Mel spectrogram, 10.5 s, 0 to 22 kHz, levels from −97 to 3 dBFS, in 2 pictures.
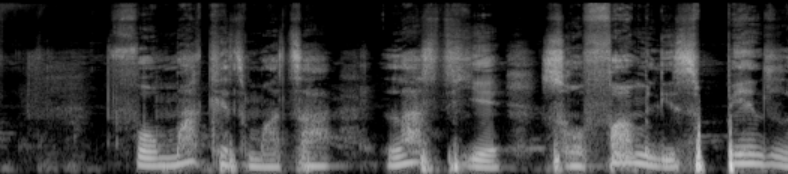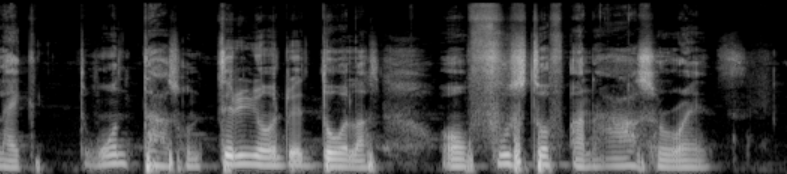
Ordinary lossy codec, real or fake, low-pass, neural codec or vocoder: none; real; none; none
